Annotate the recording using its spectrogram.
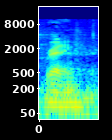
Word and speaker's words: Reading: Reading, okay. It's spelled Reading, but it's Reading.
